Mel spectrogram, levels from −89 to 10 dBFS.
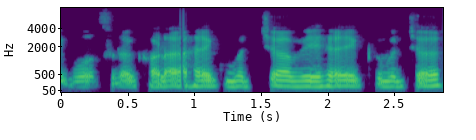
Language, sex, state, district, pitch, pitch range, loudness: Hindi, male, Bihar, Purnia, 145 Hz, 140-155 Hz, -18 LUFS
